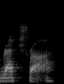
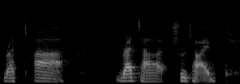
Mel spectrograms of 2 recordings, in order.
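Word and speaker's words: retatrutide: forgive me for mispronouncing it's not retra it's Reta Reta true tide they were saying in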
